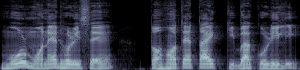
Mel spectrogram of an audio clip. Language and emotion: Assamese, neutral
